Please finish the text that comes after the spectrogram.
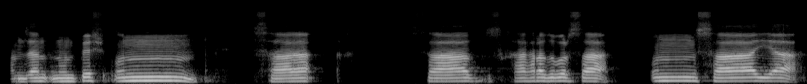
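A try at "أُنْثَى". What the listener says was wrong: ইয়াটা বাদ, ইয়াটা বাদ। ইয়া কি কোনো হারাকাত আছে? ইয়া পড়তে হবে না এখানে, বুঝতে পেরেছেন? ইয়ার উপরে কোনো কিছুরই পড়তে হবে না।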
